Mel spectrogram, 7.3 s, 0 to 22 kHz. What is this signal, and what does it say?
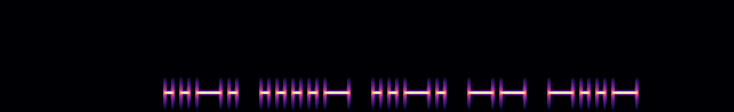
Morse code, heard as a keyed tone, about 15 wpm, 700 Hz. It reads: F4FMX
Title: DXCC-100 Call Signs - 5 Characters - 15wpm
